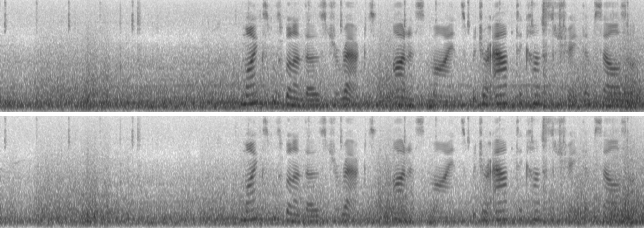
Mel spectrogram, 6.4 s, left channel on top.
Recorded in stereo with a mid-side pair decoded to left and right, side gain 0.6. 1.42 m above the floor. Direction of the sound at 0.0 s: 30° left.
